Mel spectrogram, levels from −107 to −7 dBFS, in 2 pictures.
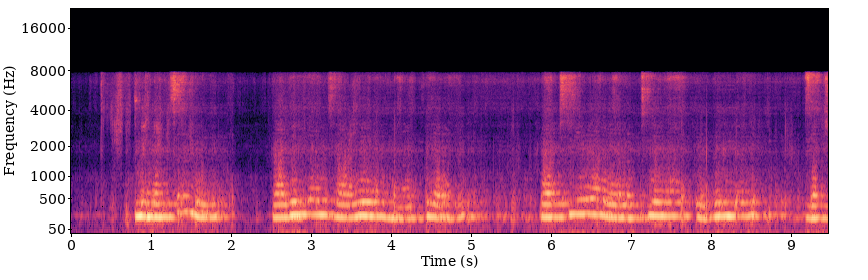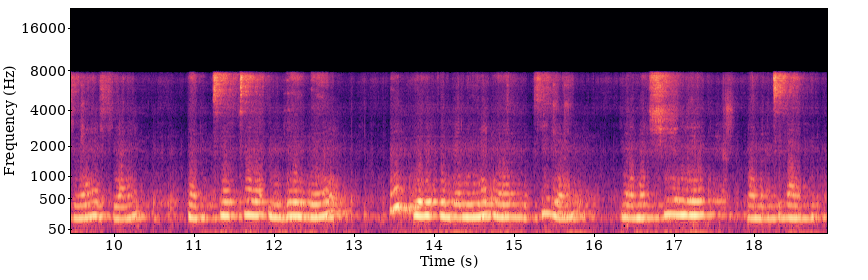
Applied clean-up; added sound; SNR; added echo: neural separator model SepFormer DNS4.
